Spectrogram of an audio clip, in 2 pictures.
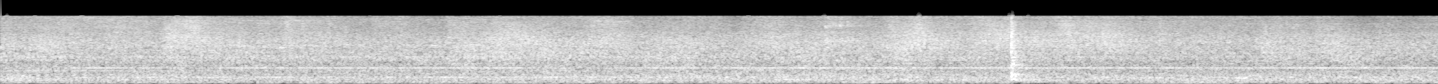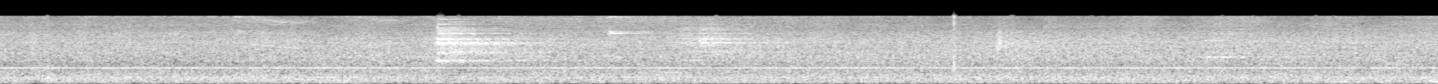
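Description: Syringe filling machine for solder paste and flux gel running: a steady mechanical hiss with a constant thin tone, a few sharp clicks, and a brief louder burst about two-thirds of the way in.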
